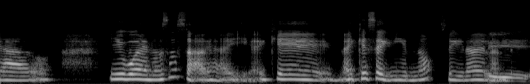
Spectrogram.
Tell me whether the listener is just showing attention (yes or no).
no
